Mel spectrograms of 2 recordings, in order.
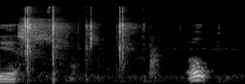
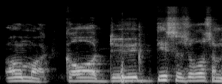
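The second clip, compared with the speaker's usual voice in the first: ordinary talk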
